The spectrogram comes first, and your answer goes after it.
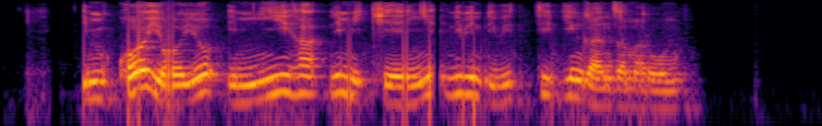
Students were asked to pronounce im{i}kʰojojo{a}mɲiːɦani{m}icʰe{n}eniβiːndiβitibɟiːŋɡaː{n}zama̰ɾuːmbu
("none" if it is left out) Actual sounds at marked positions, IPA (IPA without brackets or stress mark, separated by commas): i, i, m, ɲ, n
